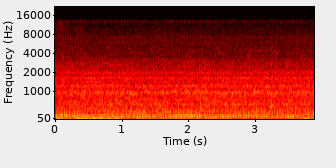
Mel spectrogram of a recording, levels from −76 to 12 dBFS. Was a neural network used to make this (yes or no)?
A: no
